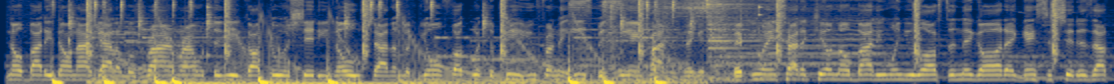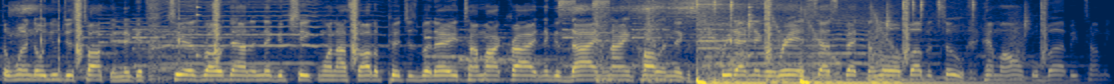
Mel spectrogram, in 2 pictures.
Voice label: Sad Story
